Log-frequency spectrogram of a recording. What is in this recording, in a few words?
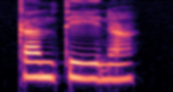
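"cantina", female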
